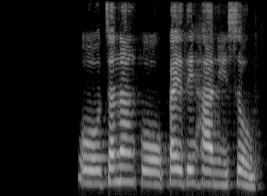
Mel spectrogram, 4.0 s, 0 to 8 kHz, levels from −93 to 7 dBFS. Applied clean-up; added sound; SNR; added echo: neural mask model DeepFilterNet 3.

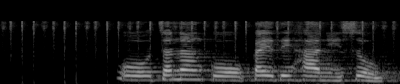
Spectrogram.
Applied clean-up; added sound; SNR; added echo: none; Rattle (instrument); 16 dB; reverberation time 1.1 s.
